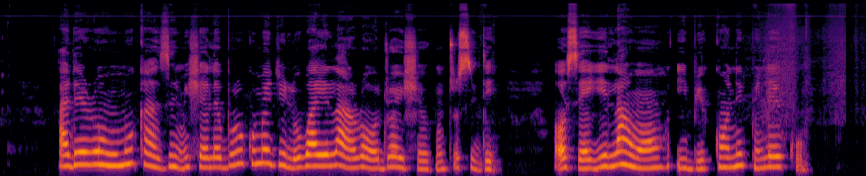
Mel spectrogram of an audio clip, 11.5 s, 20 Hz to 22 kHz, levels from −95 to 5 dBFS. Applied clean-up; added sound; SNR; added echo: none; none; none; none.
